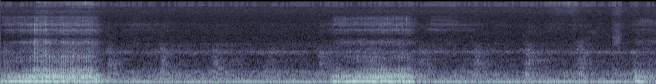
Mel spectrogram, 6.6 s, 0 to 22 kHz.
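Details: 3-month-old pitbull puppy snoring in the bathroom after a hard day: soft snoring, two low rumbling breaths with quiet exhalations between, over steady low room hum.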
